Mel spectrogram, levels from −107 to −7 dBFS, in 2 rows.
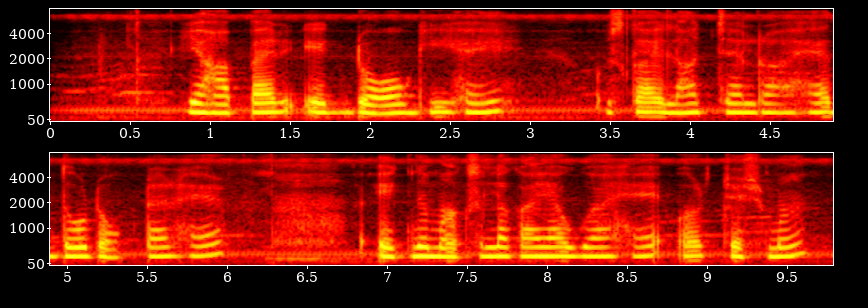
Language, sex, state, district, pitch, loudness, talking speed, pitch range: Hindi, female, Chhattisgarh, Balrampur, 245 Hz, -34 LUFS, 130 wpm, 240-260 Hz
